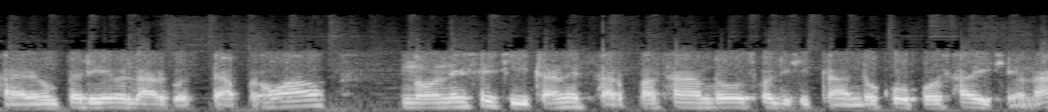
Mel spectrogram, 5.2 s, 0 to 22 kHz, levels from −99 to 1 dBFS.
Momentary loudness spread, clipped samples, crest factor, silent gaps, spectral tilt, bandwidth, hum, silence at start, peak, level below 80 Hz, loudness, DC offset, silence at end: 3 LU; under 0.1%; 12 dB; none; -7.5 dB/octave; 10 kHz; none; 0 s; -4 dBFS; -56 dBFS; -17 LUFS; under 0.1%; 0 s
